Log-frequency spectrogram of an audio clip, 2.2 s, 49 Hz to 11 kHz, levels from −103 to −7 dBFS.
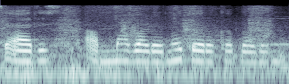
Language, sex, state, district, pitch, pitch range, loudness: Telugu, female, Andhra Pradesh, Sri Satya Sai, 210 Hz, 205-215 Hz, -18 LUFS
